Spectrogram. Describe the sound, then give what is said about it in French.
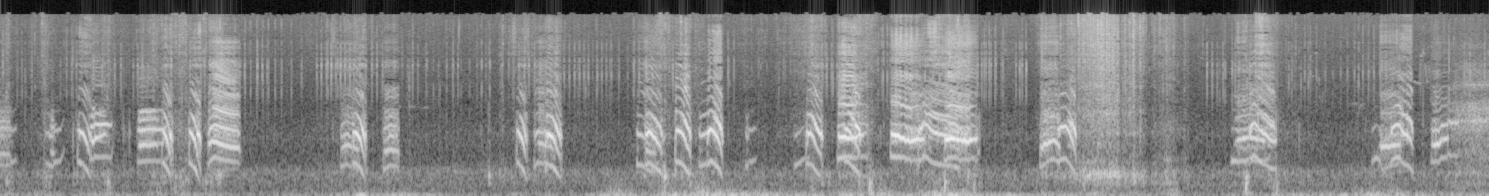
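Two bird parents trade harsh, raspy calls and low moaning notes in an overlapping duet, recorded after their usual changeover time: a steady back-and-forth of fairly loud, throaty calls repeating throughout with no speech. “Les deux parents émettent à peu près le même nombre d'appels et de gémissements”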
